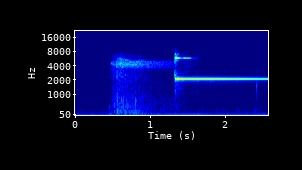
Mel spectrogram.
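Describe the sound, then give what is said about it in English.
A soft rustling swish is followed by a single bright phone notification ding that rings out clearly and slowly fades. No one speaks. “No, that was Okay, my phone.”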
